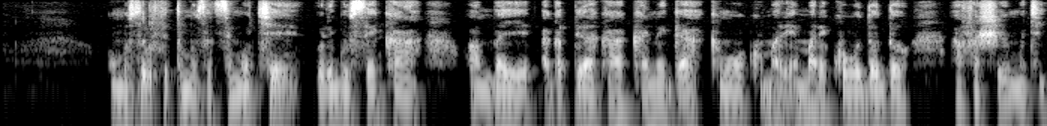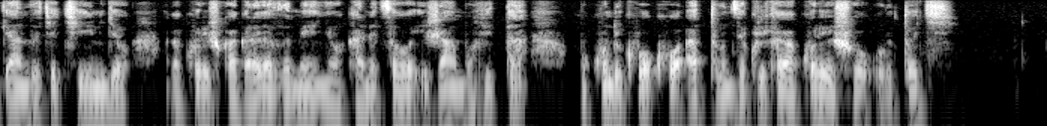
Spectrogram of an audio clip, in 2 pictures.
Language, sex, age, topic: Kinyarwanda, male, 25-35, health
